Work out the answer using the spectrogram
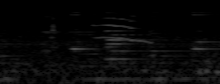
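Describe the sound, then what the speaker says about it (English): Kittens meow a few times, thin, rising-and-falling cries that stay faint and somewhat distant over a low background hum, with no talking. "I can hear your kittens."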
